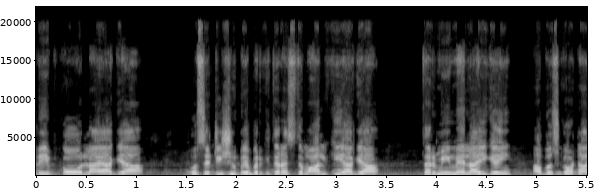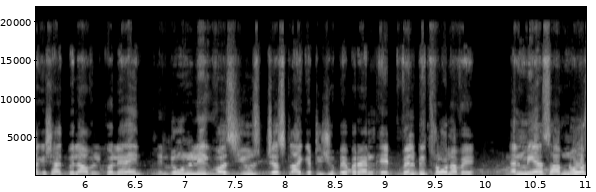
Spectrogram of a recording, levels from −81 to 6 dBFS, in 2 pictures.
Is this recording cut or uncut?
uncut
